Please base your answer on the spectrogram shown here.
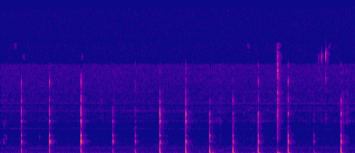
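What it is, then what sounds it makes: Metal jar lid tapped. A gold metal lid on a small glass jar has its ridged rim tapped and scraped with a wooden scoop. Fourteen short, sharp clicks with a bright top ring out at uneven intervals over a faint low hum, each dying away almost instantly.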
